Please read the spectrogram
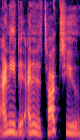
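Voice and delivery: put-on stern voice. Retelling what she said to them at the DMV: imitating someone stern. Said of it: "she comes back to me all stern".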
